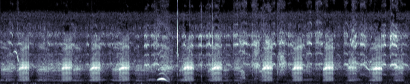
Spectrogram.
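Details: Indian bullfrog, a rain frog heard in the monsoon, with males calling from shallows while breeding. Harsh, rattling croaks come in a steady series about twice a second, with a brief falling whistle in the middle.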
